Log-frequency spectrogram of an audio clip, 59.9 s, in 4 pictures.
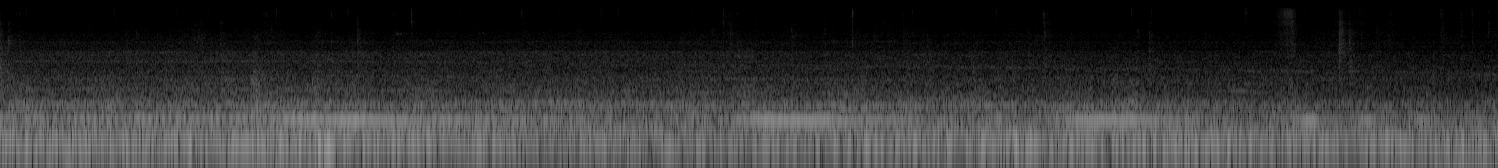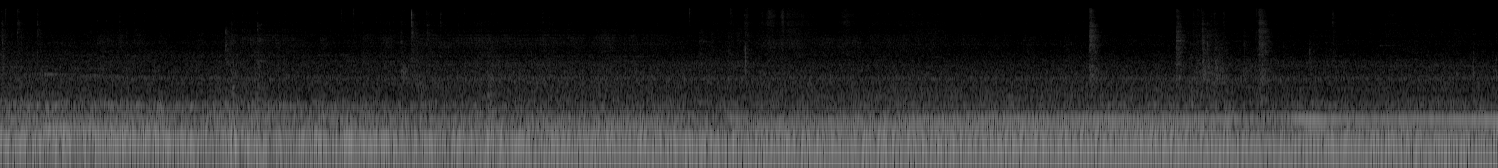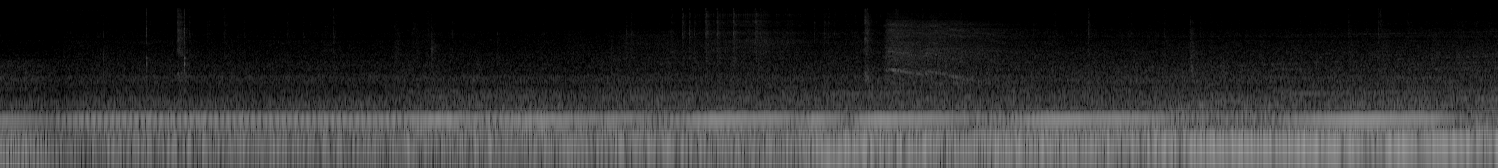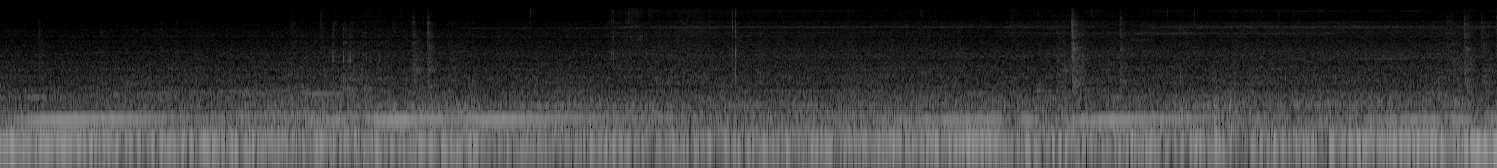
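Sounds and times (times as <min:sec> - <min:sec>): engine hum: 0:00.0 - 0:59.9
train interior rumble: 0:00.0 - 0:59.9.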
